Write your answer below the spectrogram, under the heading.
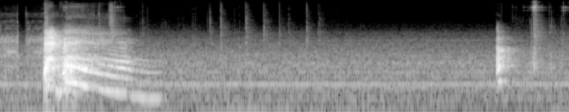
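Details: Dog greeting its returning owners during a treat-training session, letting out a loud, drawn-out yelp that falls in pitch, then after several quiet seconds a single short bark with a brief tail.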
